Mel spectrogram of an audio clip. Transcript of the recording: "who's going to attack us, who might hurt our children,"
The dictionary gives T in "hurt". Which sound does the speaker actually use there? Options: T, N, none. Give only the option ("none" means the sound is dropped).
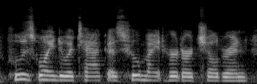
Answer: T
